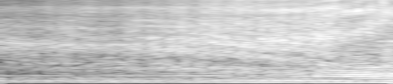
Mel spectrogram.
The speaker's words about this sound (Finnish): Se oli oikea lentokone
